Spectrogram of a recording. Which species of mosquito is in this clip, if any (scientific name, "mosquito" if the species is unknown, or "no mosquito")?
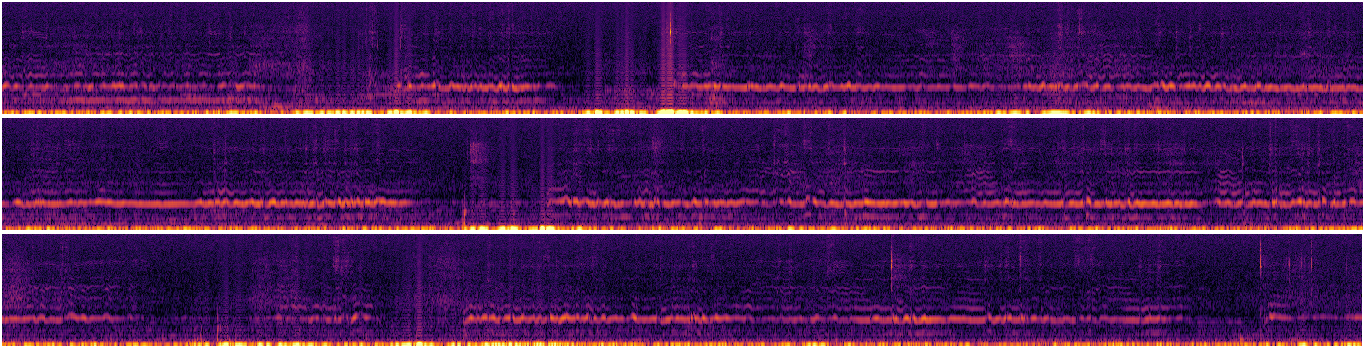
Anopheles arabiensis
